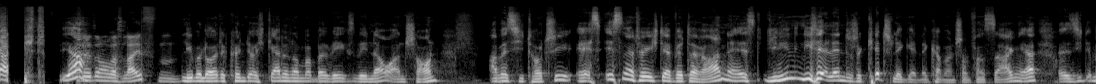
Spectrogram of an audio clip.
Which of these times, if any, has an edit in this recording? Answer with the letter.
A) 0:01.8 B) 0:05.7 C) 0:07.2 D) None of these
A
